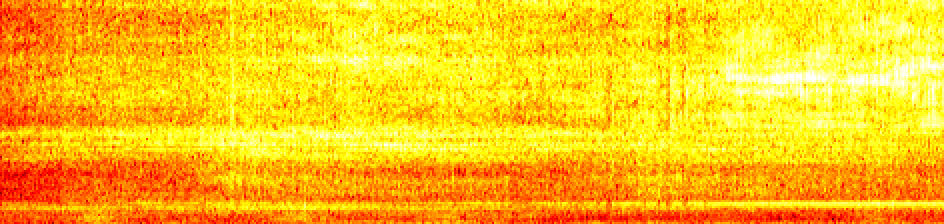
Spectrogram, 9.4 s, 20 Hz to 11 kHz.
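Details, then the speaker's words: 1957 American Flyer GP7 Texas and Pacific toy locomotive (Sunshine Special set) running on track, transformer near 30; high, rough whine with buzzing rattle rising and falling with speed; motor runs freely but noisily, owner suspects it needs a rebush. "this is the sound this engine makes for those of you that recall uh this reminds me very much of the rocket all that to say I'm afraid this guy is in need of of a rebush"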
